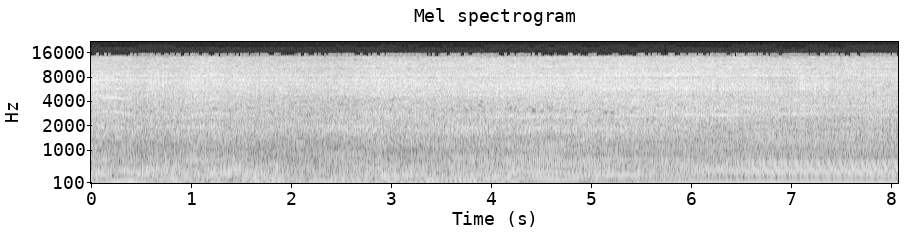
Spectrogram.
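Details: Strange noise near the common-rail pump of an Alfa Romeo GT 1.9 JTD diesel, appearing after a turbo replacement and getting louder each km; exhaust manifold leak checked and ruled out. Engine drops from revs to idle with loud rough hiss and hum; unidentified.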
